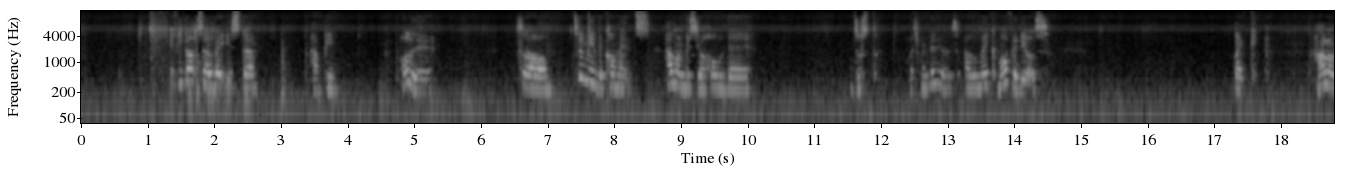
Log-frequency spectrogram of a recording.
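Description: A young girl talks with animation close to the microphone, in short bursts with pauses.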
